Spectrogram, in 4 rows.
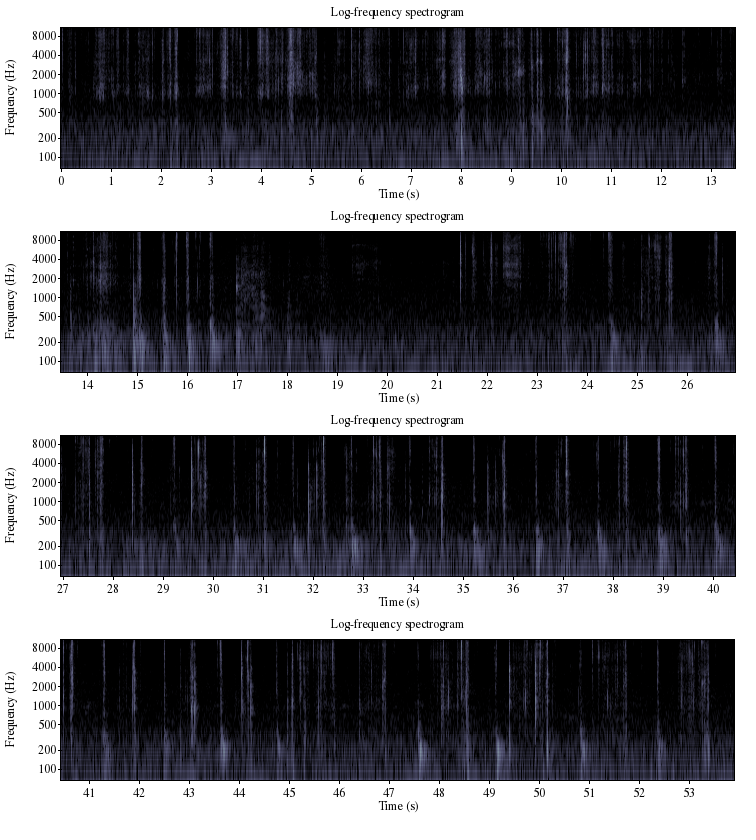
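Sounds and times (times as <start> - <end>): soft sticky pops: 26.4 - 53.9.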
